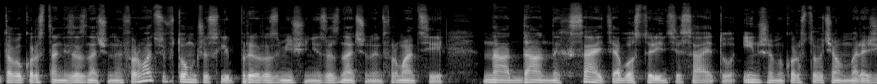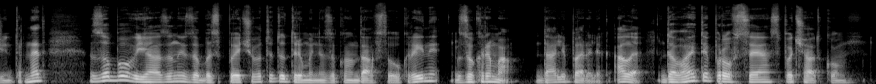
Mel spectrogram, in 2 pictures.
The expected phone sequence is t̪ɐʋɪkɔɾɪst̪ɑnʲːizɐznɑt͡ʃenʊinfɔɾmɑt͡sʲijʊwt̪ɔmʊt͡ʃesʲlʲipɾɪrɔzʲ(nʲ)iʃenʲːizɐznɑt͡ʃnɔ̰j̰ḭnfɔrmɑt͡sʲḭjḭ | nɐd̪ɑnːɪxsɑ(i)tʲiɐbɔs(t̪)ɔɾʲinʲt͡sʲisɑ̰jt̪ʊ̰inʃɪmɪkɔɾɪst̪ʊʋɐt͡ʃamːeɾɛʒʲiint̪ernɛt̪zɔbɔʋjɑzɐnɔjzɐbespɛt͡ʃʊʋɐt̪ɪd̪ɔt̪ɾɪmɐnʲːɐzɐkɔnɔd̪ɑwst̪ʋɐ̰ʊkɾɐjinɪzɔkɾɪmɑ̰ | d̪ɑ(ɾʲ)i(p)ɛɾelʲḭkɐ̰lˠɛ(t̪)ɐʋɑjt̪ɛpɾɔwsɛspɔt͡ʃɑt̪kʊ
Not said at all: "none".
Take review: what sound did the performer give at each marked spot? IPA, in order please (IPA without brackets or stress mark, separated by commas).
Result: mʲ, j, t̪, lʲ, p, d̪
